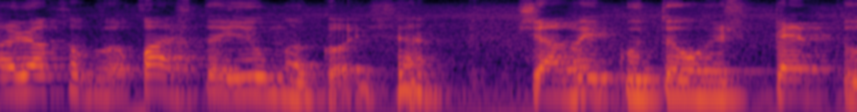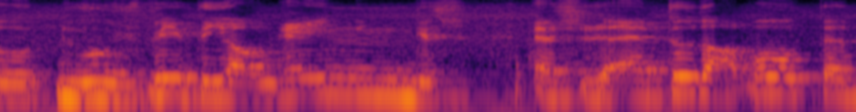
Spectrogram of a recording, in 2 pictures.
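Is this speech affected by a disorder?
Yes: cerebral palsy.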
